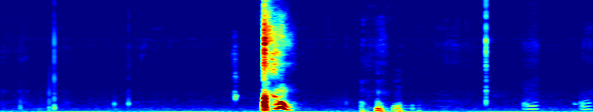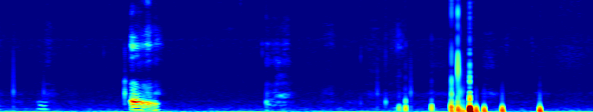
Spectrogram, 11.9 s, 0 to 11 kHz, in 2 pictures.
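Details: 5-week-old baby: one sharp, explosive sneeze followed by quieter sniffs and small vocal sounds in a quiet room; an ordinary sneeze.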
